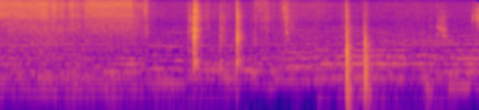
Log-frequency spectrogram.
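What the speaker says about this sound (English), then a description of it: "we're going to spray everything with hairspray." Hairspray is spritzed over styled hair in a few short bursts, close and fairly quiet, each spray a brief airy hiss separated by pauses, with light handling noises around them.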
